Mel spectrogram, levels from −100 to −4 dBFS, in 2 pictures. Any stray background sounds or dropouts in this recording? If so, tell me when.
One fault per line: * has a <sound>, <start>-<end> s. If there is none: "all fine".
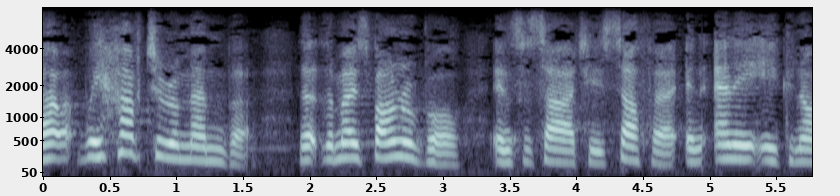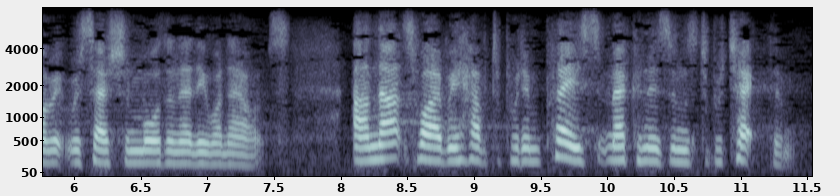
all fine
